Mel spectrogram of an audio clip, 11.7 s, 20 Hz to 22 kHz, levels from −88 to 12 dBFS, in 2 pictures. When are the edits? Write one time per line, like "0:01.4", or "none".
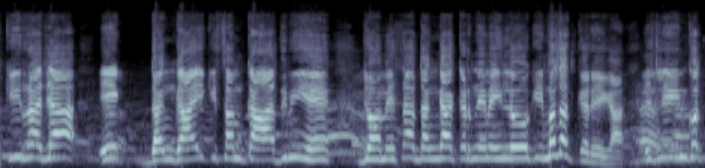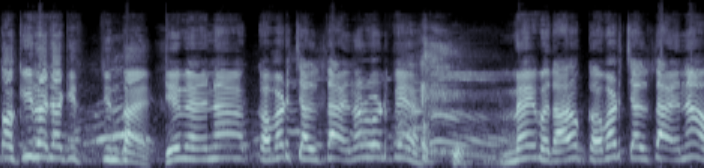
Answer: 0:07.1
